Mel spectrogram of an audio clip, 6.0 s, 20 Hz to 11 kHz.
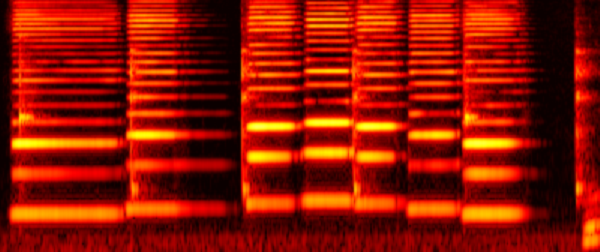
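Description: Diatonic harmonica played one clean single note at a time in a slow, even rhythm exercise: two long quarter notes, four shorter eighth notes, then a long quarter note again. The line steps up and back down by step (4 blow, 4 draw, 5 blow, 5 draw, 5 blow, 4 draw, 4 blow).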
